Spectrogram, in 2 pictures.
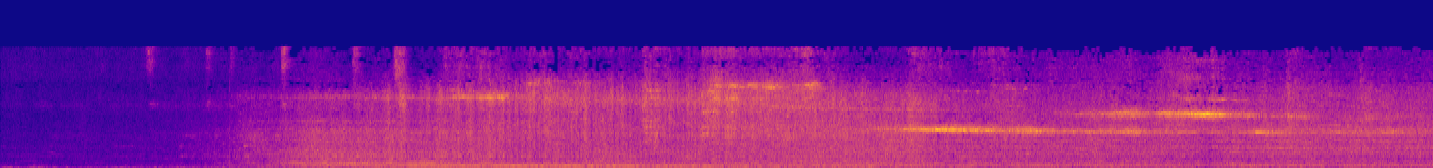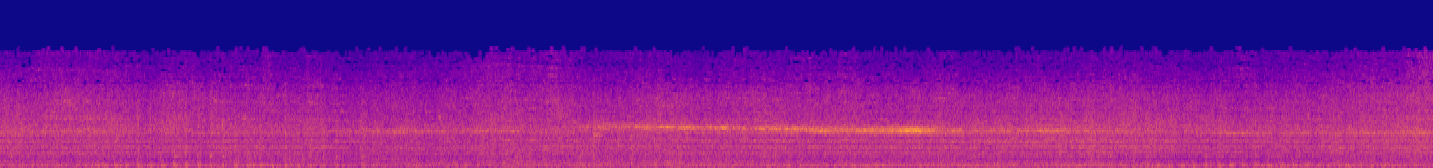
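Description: Three CM class diesel locomotives pass close by with engines running, getting loud about two seconds in, then a long rake of empty open wagons rolls past with a steady rumble and clickety-clack. Thin high wheel squeals come and go a few times as the wagons take the curve.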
